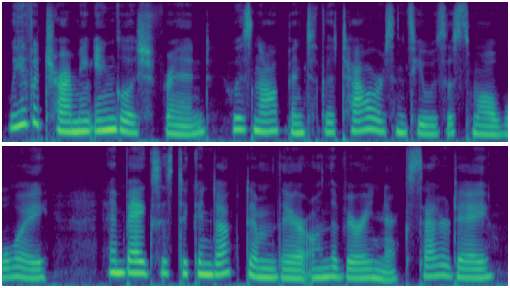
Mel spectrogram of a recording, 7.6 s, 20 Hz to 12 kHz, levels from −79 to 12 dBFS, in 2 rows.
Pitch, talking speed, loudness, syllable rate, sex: 200 Hz, 245 wpm, -19 LUFS, 5.9 syllables/s, female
